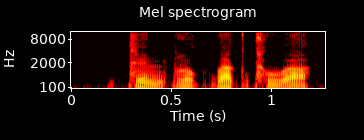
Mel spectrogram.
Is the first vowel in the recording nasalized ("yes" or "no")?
no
